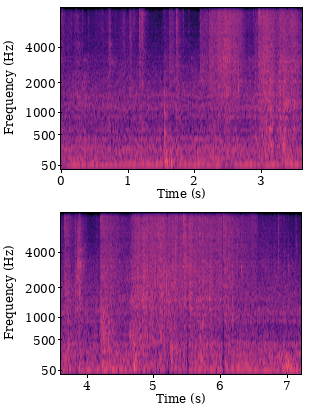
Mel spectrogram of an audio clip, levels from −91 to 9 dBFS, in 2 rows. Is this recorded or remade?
remade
